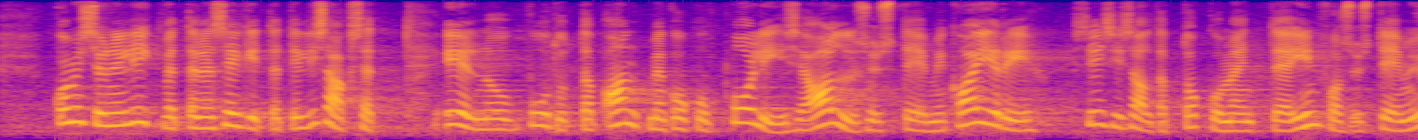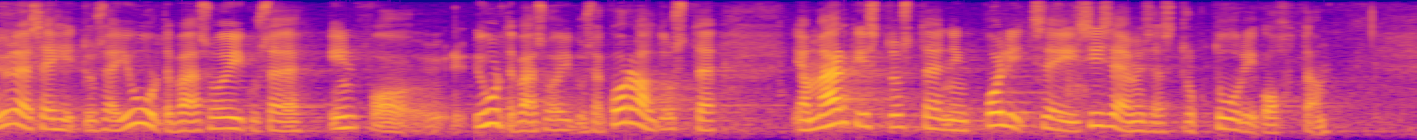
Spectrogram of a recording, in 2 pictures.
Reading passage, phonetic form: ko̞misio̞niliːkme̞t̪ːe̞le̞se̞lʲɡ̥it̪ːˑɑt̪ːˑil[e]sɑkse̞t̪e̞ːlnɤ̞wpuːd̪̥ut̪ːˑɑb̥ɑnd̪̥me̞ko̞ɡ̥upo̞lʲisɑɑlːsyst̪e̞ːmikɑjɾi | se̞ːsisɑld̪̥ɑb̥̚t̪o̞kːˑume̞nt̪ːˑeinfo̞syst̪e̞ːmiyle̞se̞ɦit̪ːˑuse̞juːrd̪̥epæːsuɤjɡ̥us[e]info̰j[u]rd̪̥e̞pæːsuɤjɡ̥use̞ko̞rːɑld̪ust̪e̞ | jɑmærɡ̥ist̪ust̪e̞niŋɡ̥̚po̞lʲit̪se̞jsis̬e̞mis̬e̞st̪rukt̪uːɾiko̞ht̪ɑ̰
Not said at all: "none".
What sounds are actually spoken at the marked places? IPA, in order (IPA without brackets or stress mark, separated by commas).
i, e, uː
